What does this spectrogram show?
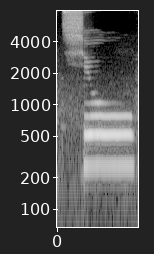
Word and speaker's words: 秋: Qiu, qiu, qiu. Great. For example, the name of 行秋 should be pronounced as 行秋, 行秋.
